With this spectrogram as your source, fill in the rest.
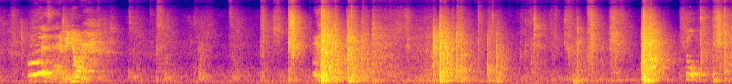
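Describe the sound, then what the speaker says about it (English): A heavy door being shifted during an air conditioner installation in a doorway, with several loud thumps and knocks spread across the clip, mixed with grunts and someone talking. "that's a heavy door"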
